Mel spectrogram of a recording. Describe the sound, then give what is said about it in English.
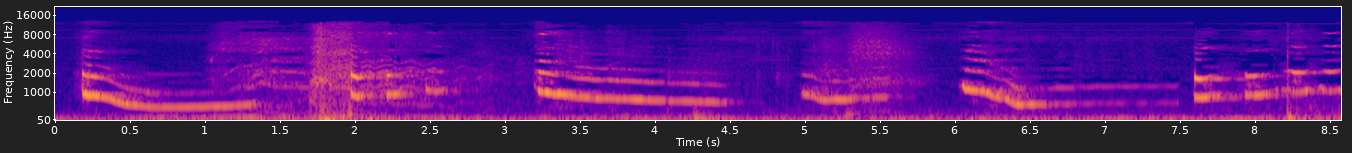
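A person imitates a puppy, letting out a series of high, sliding howls and whiny whimpers, each descending in pitch, with short breathy gaps between them, fairly loud. “…, you must be the puppy. Be the puppy, …. Be the puppy.”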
